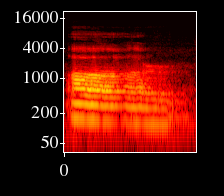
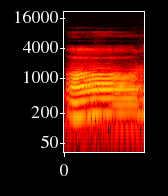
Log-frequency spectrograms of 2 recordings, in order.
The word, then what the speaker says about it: hour: एच तो silent है, एच नहीं बोलता, तो फिर आवर होता है। हाँ, less than half an आवर, आवर बोला जा सकता है। लेकिन अच्छी इंग्लिश में लोग आवर ना बोलकर आर बोलते हैं।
